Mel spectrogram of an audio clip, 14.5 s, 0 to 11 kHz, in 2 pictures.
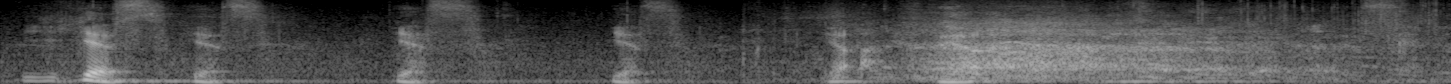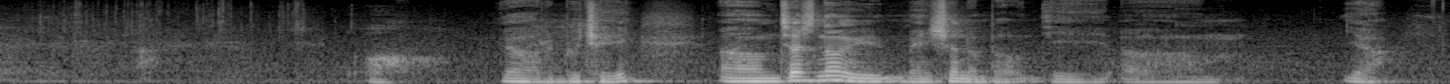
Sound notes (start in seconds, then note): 4.2 audience laughing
